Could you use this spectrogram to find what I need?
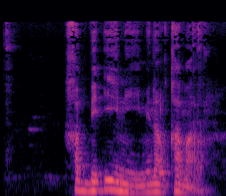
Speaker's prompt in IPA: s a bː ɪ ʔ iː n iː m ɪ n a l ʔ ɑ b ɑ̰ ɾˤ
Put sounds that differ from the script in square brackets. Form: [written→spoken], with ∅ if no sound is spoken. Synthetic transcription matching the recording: [s→x] a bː ɪ ʔ iː n iː m ɪ n a l [ʔ→q] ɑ [b→m] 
